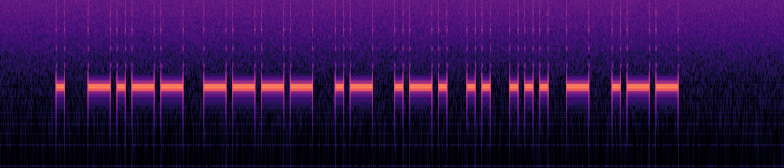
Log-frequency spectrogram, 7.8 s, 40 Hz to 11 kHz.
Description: Morse code (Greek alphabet), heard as a keyed tone, hand-sent with a paddle, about 16 wpm, 600 Hz. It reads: ΕΥΧΑΡΙΣΤΩ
